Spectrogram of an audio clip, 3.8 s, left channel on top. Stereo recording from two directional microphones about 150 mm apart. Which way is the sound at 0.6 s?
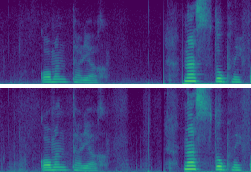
15° right (ahead or behind).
